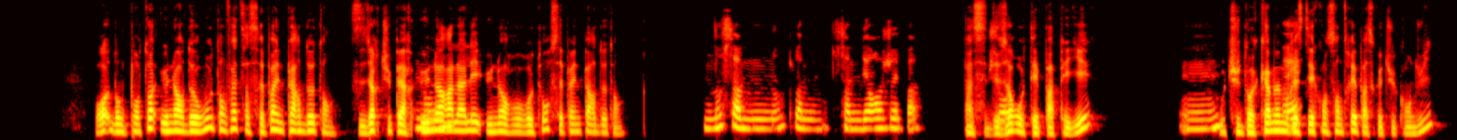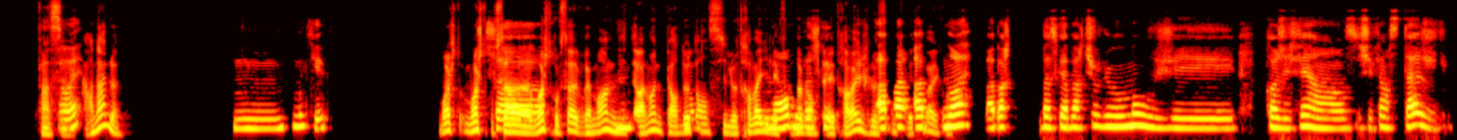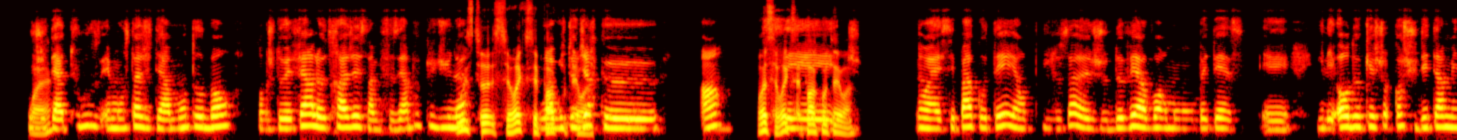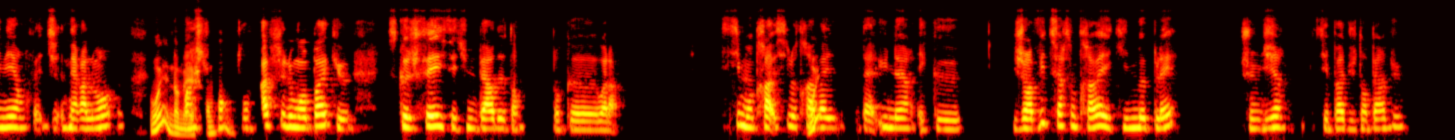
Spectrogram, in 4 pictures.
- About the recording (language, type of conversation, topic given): French, unstructured, Qu’est-ce qui vous met en colère dans les embouteillages du matin ?
- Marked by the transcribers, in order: other background noise; tapping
